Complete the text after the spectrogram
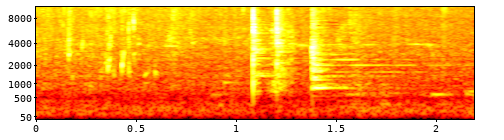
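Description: Hands splash and swish in water in a metal basin.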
